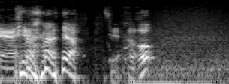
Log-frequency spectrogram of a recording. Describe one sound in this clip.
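Two young men laugh together close to a microphone.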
